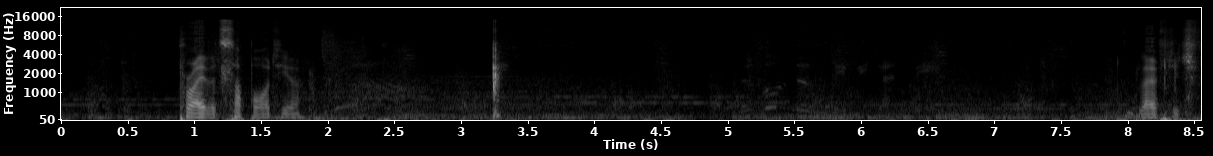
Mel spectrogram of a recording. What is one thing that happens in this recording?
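Fantasy combat sounds of magic blasts and strikes go off in short bursts.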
